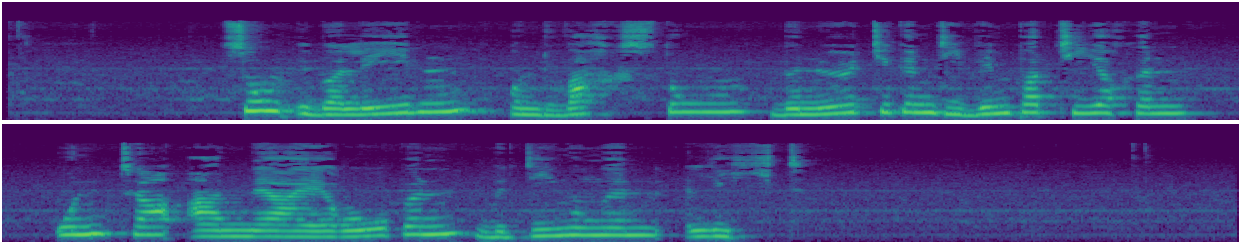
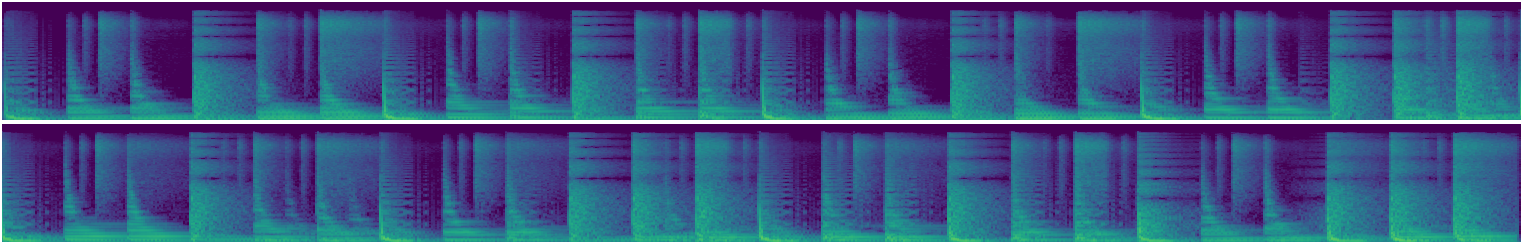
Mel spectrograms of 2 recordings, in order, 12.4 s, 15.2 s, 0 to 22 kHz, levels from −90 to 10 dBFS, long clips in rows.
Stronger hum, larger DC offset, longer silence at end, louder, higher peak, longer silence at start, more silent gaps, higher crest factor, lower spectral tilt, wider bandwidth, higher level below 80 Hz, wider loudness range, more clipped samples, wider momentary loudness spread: neither; neither; first, 2.2 s vs 0 s; first, -21 LUFS vs -27 LUFS; about the same, -6 dBFS vs -8 dBFS; first, 1.1 s vs 0 s; neither; about the same, 16 dB vs 18 dB; about the same, -5 dB/octave vs -5 dB/octave; second, 11.5 kHz vs 16.5 kHz; second, -66 dBFS vs -32 dBFS; about the same, 5 LU vs 3 LU; neither; about the same, 8 LU vs 7 LU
